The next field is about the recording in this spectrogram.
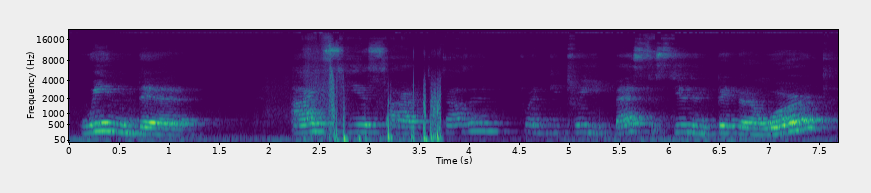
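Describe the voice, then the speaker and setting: A woman with a strong Italian accent, announcing paper award finalists and winners at a conference, halting over names and apologizing for her pronunciation. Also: sits high, noisy background. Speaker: award presenter. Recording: echoey hall, distant mic.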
